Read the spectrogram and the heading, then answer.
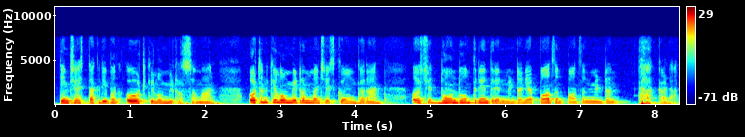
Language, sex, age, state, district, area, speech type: Kashmiri, male, 30-45, Jammu and Kashmir, Ganderbal, rural, spontaneous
